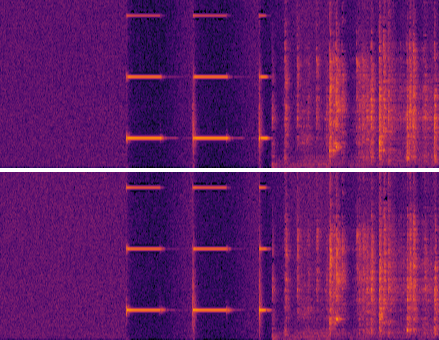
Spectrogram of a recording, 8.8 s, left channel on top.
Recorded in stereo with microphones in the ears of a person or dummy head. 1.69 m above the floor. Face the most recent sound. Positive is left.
turn(degrees=20)  # may be behind; listen again after turning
